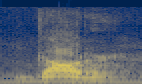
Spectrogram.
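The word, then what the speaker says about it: גדר: The word hedge is the word, and I know it doesn't look that way, but it's pronounced garter.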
